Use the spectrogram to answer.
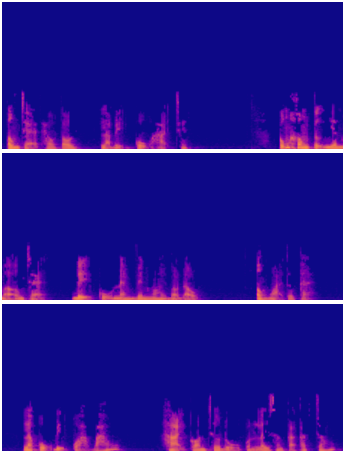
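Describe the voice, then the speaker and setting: A man telling a first-person ghost story in a colloquial, earthy, expressive way, in a dull lo-fi recording. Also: lowish voice, moderate pace, long pauses, slightly rough.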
